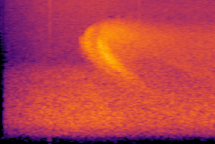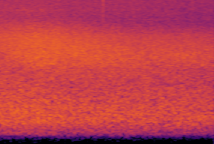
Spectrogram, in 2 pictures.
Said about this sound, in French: Alors vous aussi, vous nous avez envoyé un son qu'on va écouter. C'est une particule de vent solaire. Vous nous allez nous dire ce qui lui arrive et comment on a obtenu ce son-là.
